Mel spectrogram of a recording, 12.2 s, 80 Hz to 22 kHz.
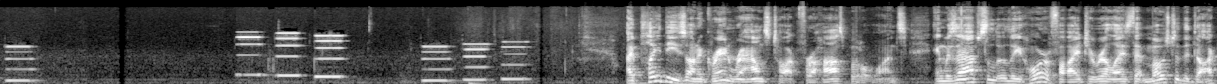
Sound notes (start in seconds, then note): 4.2 plays flat IEC medical tones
